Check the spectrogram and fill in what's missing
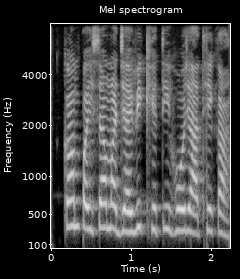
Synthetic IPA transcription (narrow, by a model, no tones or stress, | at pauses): kɐmpəɪsamãd͡ʒɐːbikʰːeːt̪iɦod͡ʒaːt̪ʰeka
